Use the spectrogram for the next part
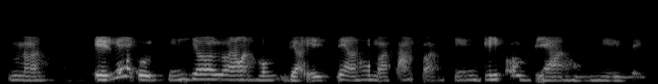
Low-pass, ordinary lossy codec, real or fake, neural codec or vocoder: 3.6 kHz; none; fake; codec, 24 kHz, 1.5 kbps, HILCodec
